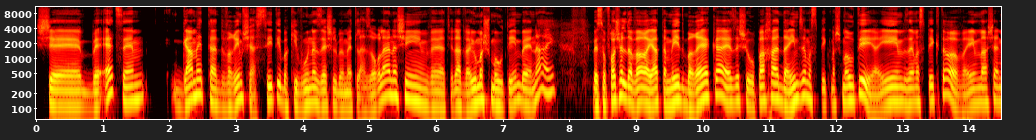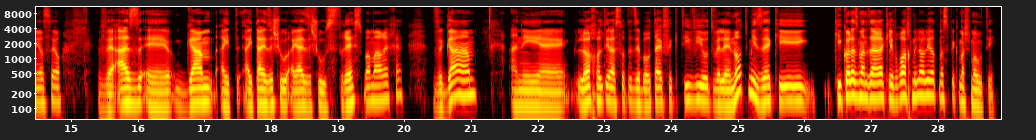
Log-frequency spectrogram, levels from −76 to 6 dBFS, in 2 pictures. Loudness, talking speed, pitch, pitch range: -17 LUFS, 145 wpm, 130 Hz, 115-150 Hz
